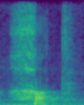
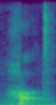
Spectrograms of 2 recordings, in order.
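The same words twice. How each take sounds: First: The h is pushed with a strong breath. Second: The h is soft with little breath. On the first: The speaker calls it wrong. "The Russian can be... slightly over aspirated" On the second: The speaker calls it right. "it's not too overpronounced... Very light"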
